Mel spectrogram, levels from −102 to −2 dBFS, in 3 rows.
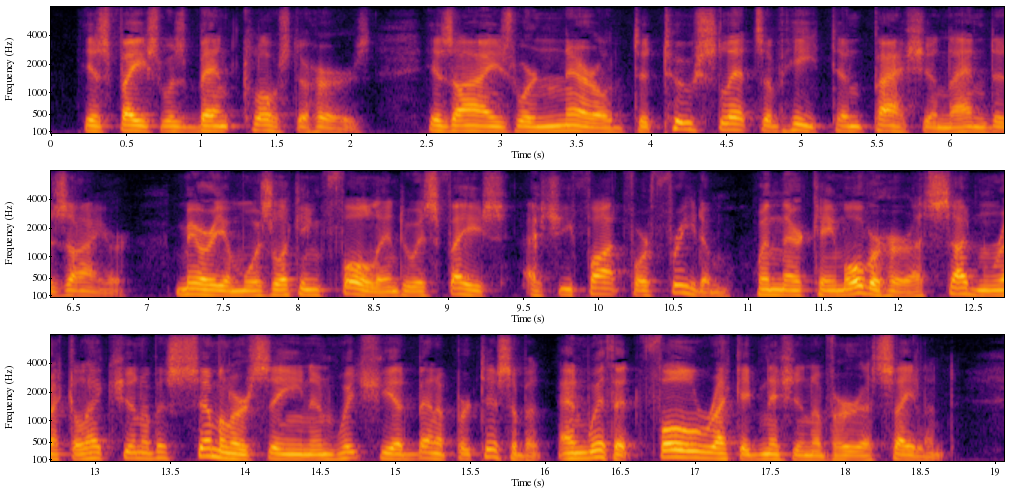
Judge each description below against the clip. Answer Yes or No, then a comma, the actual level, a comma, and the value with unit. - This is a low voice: Yes, low, 115 Hz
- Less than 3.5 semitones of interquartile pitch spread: Yes, average, 2.9 semitones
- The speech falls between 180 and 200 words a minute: Yes, average, 185 wpm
